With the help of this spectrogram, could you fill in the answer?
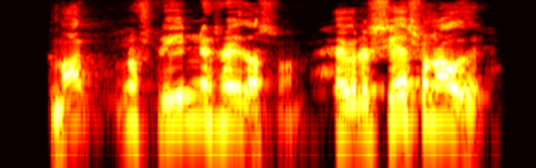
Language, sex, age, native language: Icelandic, male, 50-59, Icelandic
